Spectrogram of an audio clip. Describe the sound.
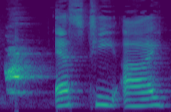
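A dog barks in a rapid series of several loud, sharp, yappy barks with short gaps between them, the last one cut off at the end.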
